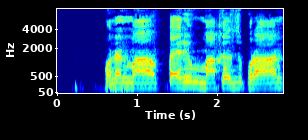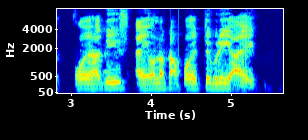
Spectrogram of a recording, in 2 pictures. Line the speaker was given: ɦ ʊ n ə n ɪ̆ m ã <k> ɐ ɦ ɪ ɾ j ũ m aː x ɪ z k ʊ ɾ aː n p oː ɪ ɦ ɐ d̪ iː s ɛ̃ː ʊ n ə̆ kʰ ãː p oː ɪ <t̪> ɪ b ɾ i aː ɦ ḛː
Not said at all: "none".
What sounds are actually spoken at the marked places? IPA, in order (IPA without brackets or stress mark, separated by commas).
p, t̪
